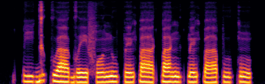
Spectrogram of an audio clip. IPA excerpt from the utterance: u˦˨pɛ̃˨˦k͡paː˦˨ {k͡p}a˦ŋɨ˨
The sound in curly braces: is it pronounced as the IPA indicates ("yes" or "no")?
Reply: yes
